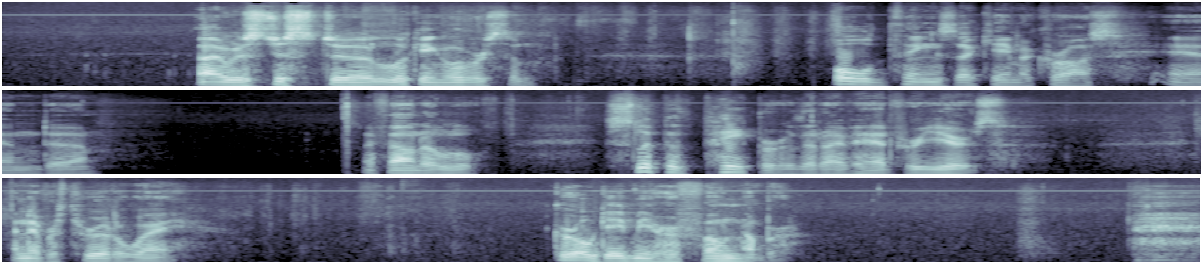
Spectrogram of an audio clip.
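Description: A middle-aged man speaks calmly and close by, partly reading aloud.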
